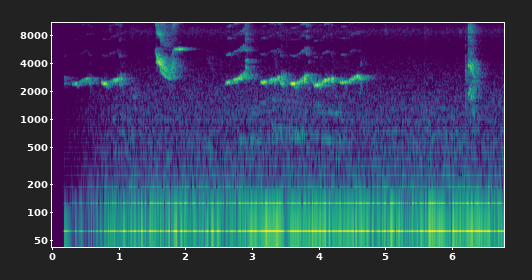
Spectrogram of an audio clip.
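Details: Oriental magpie-robin song made of a lively run of clear, sweeping whistled notes, some rising, others falling, with a few sharp high accents, delivered over a low constant hum.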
